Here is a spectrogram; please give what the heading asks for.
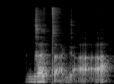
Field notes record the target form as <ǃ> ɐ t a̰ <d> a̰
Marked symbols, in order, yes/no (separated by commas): no, no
